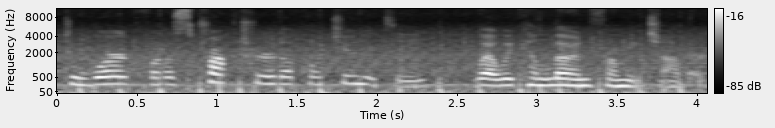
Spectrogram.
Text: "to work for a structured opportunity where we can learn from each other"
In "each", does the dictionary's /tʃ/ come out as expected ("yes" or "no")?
yes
